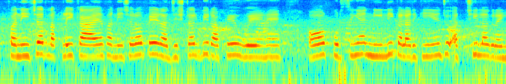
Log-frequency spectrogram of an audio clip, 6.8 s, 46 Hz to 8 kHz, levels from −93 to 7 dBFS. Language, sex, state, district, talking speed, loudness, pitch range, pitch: Hindi, female, Chhattisgarh, Bilaspur, 195 wpm, -15 LUFS, 250-275 Hz, 260 Hz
